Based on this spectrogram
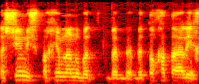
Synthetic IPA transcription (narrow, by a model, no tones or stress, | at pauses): aʃimniʃpaχimlanubebet̪o̞χhat̪aːliχ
